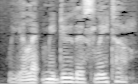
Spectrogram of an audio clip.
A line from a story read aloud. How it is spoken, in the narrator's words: he murmured with a soft bite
